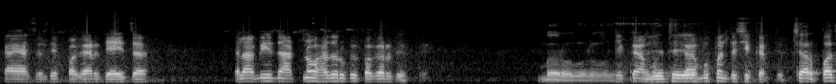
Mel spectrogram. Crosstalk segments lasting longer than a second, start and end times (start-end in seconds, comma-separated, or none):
none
